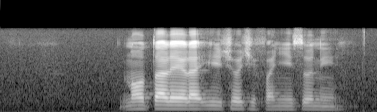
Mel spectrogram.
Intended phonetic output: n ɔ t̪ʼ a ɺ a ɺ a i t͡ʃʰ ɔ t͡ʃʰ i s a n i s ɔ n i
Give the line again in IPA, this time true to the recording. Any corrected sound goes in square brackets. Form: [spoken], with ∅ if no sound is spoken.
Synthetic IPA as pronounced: n ɔ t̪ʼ a ɺ [ɛ] ɺ a i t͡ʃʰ ɔ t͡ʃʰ i [f] a [ɲ] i s ɔ n i

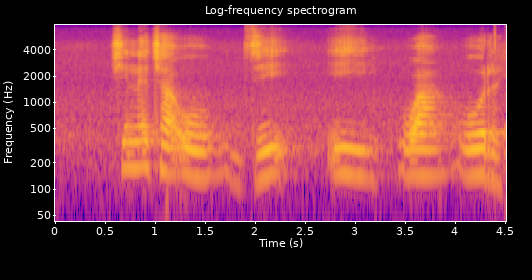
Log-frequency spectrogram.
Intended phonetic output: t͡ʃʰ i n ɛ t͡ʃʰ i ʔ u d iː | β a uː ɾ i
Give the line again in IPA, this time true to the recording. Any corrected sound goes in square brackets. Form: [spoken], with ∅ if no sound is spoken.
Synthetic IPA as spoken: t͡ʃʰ i n ɛ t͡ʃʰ [a] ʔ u [d͡z] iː | [w] a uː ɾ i

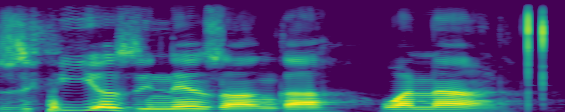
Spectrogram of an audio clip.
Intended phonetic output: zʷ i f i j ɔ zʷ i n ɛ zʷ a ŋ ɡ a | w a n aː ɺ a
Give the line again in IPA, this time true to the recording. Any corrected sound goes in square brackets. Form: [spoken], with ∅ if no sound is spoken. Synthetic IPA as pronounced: zʷ i f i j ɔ zʷ i n ɛ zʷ a ŋ ɡ a | w a n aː ɺ a

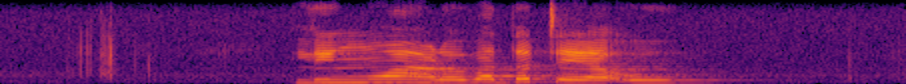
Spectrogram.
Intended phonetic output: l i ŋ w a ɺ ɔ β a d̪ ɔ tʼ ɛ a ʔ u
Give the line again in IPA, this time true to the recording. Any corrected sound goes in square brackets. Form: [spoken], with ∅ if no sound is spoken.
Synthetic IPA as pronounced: l i ŋ w a ɺ ɔ β a d̪ ɔ tʼ ɛ a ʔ u

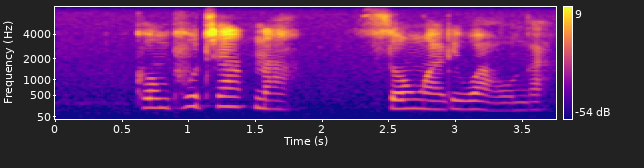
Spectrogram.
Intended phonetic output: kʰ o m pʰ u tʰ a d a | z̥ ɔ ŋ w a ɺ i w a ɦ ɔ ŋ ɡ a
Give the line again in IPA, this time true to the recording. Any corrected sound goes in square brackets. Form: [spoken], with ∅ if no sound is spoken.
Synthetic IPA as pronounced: kʰ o m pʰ u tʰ a [n] a | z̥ ɔ ŋ w a ɺ i w a ɦ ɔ ŋ ɡ a

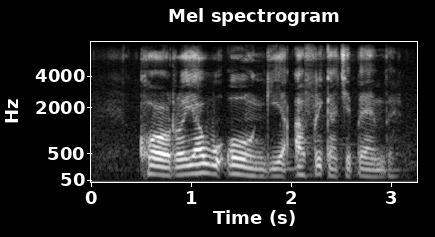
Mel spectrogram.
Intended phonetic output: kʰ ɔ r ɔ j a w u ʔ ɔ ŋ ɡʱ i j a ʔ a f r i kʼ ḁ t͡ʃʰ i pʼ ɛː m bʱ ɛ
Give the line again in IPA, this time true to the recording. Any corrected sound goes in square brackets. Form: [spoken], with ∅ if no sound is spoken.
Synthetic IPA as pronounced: kʰ ɔ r ɔ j a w u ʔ [o] ŋ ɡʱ i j a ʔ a f r i kʼ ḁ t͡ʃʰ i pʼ ɛː m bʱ ɛ

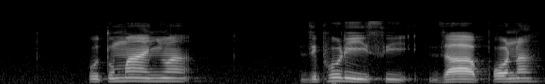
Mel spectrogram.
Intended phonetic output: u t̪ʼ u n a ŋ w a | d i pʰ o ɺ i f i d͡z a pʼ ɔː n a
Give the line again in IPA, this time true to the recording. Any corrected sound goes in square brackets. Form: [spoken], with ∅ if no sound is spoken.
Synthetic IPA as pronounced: u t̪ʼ u [m] a [ɲ] w a | [d͡z] i pʰ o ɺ i [s] i d͡z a pʼ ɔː n a

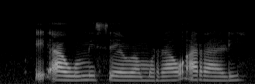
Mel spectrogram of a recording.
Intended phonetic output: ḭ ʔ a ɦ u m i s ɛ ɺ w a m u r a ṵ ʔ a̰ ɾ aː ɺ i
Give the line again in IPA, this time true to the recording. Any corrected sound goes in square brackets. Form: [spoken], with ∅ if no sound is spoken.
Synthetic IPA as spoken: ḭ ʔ a ɦ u m i s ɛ ɺ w a m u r a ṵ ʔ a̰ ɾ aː ɺ i

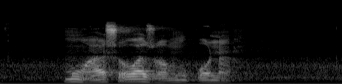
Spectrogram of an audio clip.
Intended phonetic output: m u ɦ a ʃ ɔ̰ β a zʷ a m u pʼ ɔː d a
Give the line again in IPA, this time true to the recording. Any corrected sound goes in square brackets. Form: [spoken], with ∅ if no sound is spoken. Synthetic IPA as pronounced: m u ɦ a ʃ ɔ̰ [w] a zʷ a m u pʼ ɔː [n] a

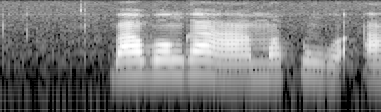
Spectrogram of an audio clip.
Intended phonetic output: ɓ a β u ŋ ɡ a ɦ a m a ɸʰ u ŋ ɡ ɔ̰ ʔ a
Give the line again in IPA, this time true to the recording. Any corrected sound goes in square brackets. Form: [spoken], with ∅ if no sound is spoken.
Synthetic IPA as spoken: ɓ a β [ɔ] ŋ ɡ a ɦ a m a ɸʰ u ŋ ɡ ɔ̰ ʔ a

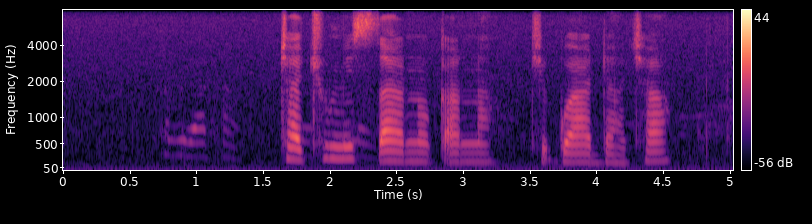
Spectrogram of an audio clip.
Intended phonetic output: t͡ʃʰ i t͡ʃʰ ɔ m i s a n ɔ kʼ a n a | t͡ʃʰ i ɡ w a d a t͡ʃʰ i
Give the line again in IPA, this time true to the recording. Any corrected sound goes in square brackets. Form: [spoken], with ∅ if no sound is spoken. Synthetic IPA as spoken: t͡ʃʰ [a] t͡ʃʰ [u] m i s a n ɔ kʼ a n a | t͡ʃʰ i ɡ w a d a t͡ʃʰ [a]

